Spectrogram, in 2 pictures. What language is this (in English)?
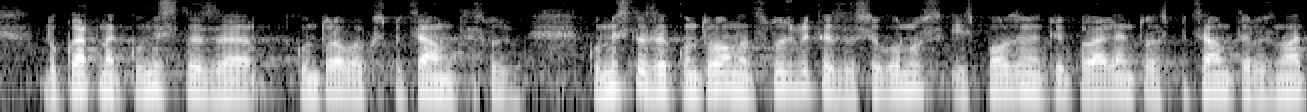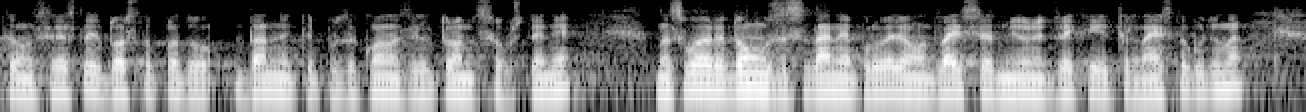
Bulgarian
